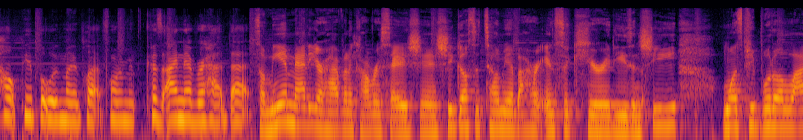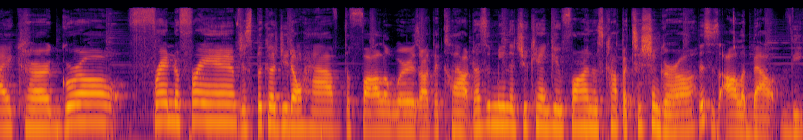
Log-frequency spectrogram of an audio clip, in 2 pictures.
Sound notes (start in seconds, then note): none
